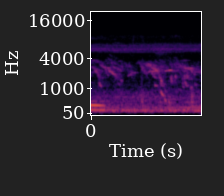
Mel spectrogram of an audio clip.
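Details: Brief burst from a pen of aseel, shamo and Saigon ganoi chickens: a short steady tone at the start, then several high falling chirps and peeps over low hum.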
